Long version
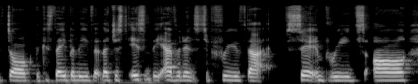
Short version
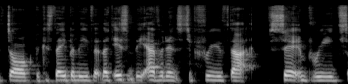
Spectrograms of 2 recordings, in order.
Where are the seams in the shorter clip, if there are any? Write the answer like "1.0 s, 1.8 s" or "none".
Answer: 1.1 s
